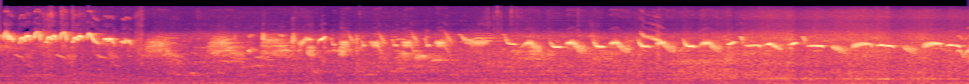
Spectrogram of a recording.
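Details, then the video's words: Chinese hwamei, a caged songbird with white wings and white tail, pouring out a bright high song of fast whistled notes that dip and rise, strung into an unbroken warbling stream. "Cánh trắng đuôi trắng ôm cóng - Hót cao cầu l Hoạt Họa Mi"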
